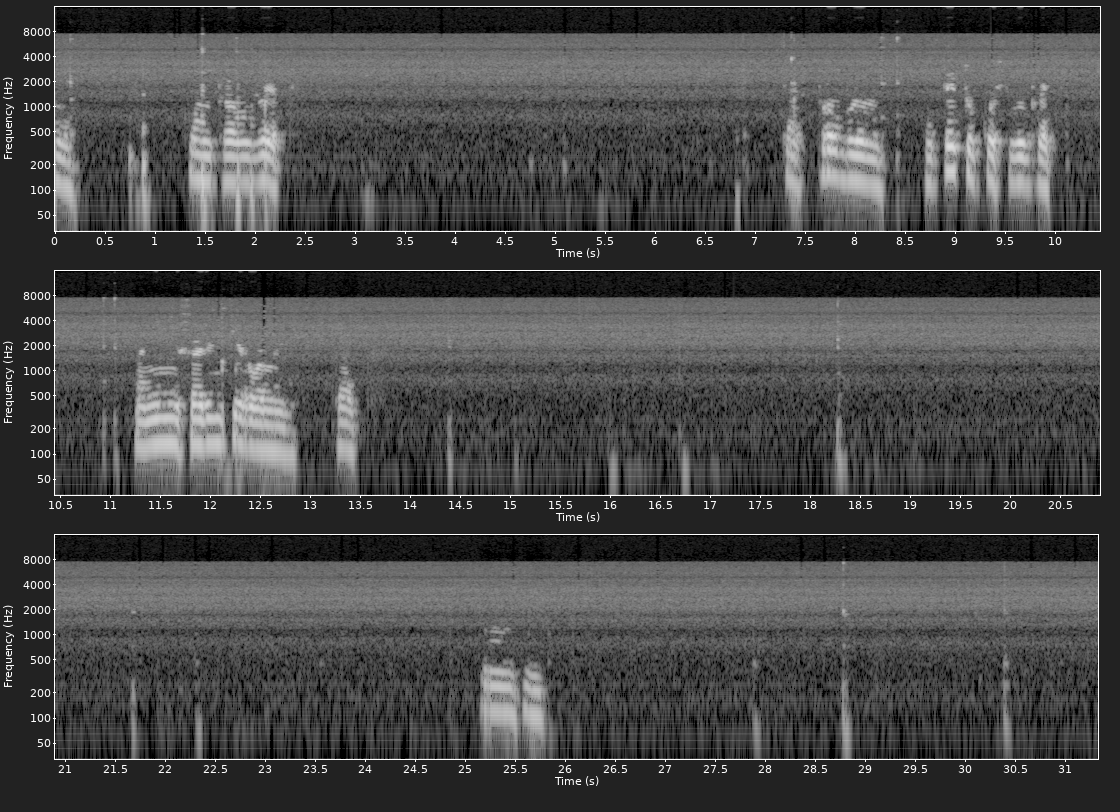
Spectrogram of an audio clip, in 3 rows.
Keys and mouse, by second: 2.2 ctrl+z, 6.9 middle click, 8.4-9.9 drag, 12.0 KP_1, 14.5-18.6 drag, 21.7-29.1 drag, 30.4-31.3 drag.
